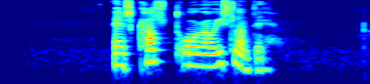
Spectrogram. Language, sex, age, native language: Icelandic, female, 60-69, Icelandic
